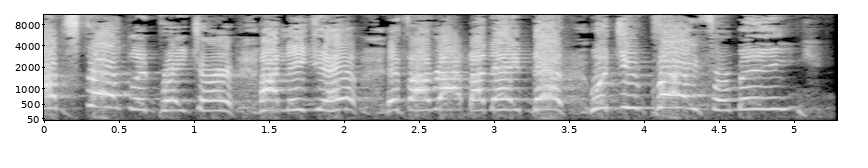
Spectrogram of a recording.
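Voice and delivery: a hint of a struggling man begging for help; pleading man. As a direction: beg the preacher to pray for you. Man pleading with preacher for prayer.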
